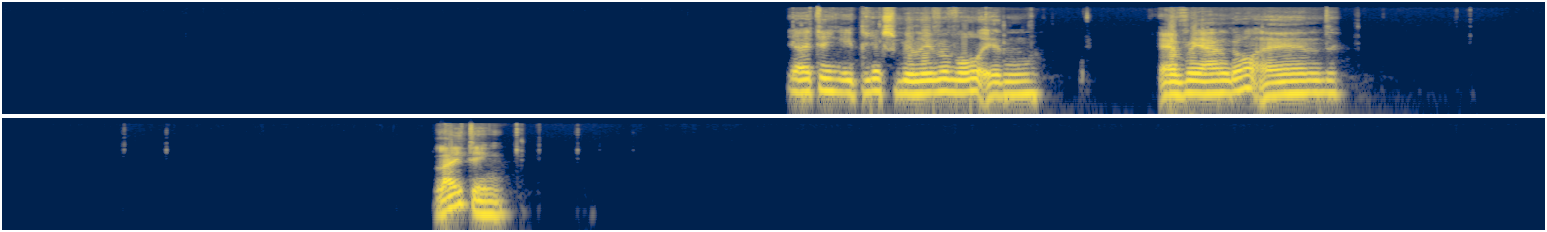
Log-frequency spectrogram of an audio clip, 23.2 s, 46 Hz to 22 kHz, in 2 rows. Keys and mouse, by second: 1.7 middle drag, 2.6 middle drag, 3.7-4.0 middle drag, 4.9 z, 5.9-6.2 shift+middle drag, 6.5-7.2 middle drag, 7.5 ctrl+s, 10.0 z, 12.3-12.7 middle drag, 13.3 z, 14.7-15.2 middle drag, 15.4 middle click, 15.8 shift+middle click, 16.3-16.8 ctrl+middle drag, 17.0-17.7 shift+middle drag, 17.9 z, 21.7 z.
